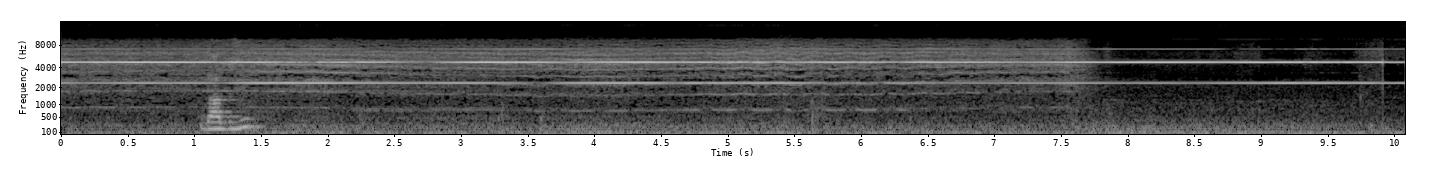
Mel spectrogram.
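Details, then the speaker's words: Solar-powered water-surface garbage-collecting robot boat (HVS-3316, ESP32-CAM): continuous high-pitched buzzer for about eight seconds, then cuts off; bin-full alarm with visual indicator, switches off once bin is cleared. "Right, so when it is filled, so as we can hear the sound, so the dustbin got filled and we can see the visual indication here also, so that we can drive the robot backside and we can clear this dustbin."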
